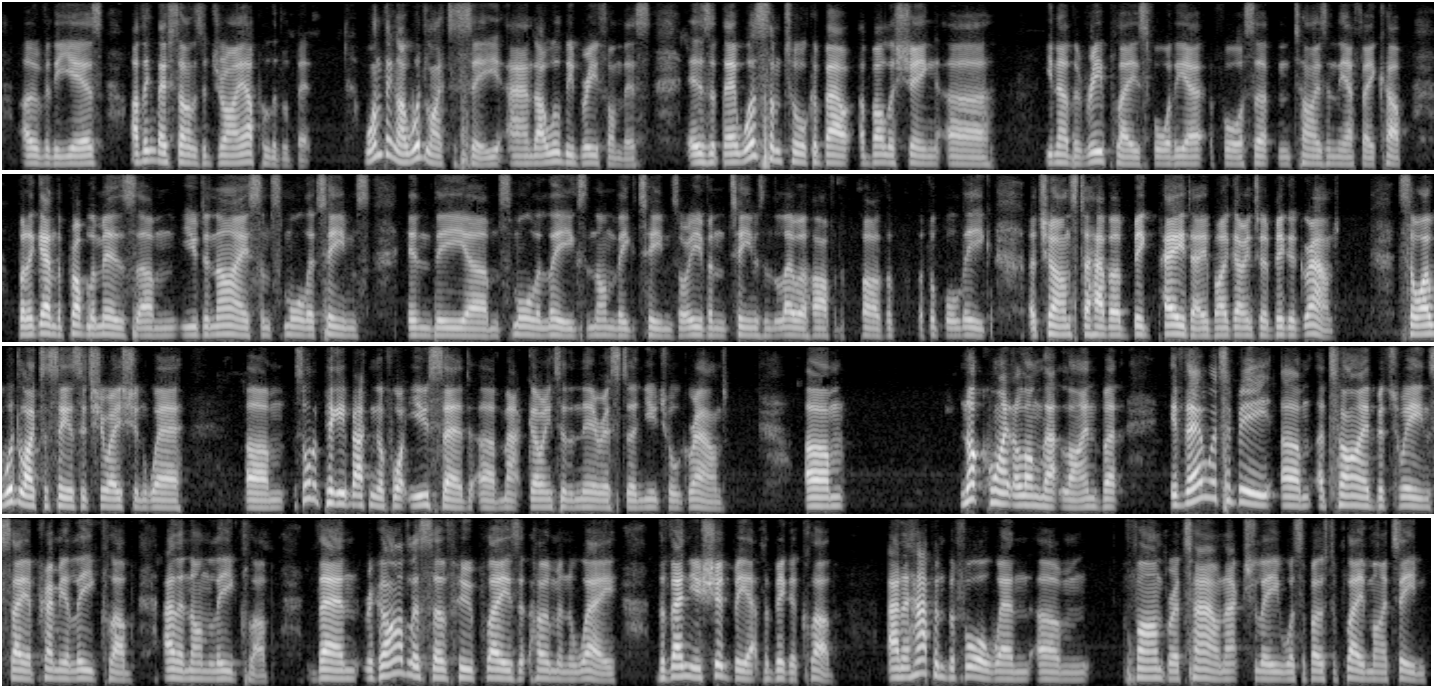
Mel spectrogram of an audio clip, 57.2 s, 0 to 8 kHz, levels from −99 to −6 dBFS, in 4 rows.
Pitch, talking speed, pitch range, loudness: 140 Hz, 190 wpm, 130-150 Hz, -25 LUFS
